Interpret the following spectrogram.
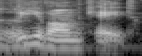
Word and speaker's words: Levon Cade: the series of uh Levon Cade I pronounce that correctly I've only seen it written yeah Levon Kate is the leave on Kate yeah there you go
